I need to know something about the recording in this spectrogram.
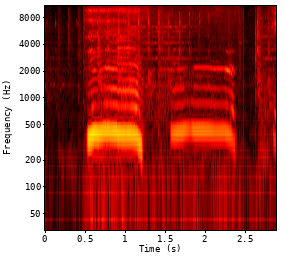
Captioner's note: muffled screaming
